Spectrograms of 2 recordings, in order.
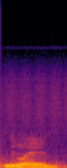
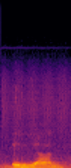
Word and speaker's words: Eliane: Elaine, is that the way you pronounce it? Eliane. Eliane, huh?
